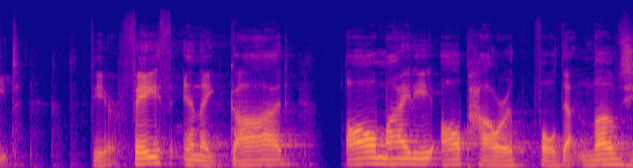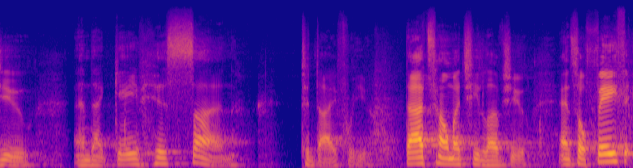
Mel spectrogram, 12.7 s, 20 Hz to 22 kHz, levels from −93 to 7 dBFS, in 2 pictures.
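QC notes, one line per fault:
No faults found; nothing to log.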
